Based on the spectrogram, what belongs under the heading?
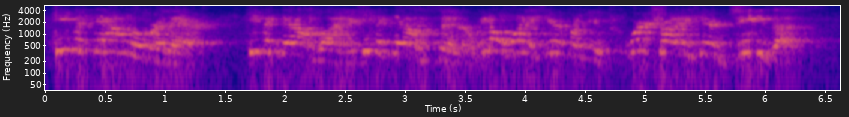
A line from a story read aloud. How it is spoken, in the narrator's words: They were yelling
